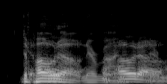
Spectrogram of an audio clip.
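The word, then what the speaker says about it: Dipoto: Depoto.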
